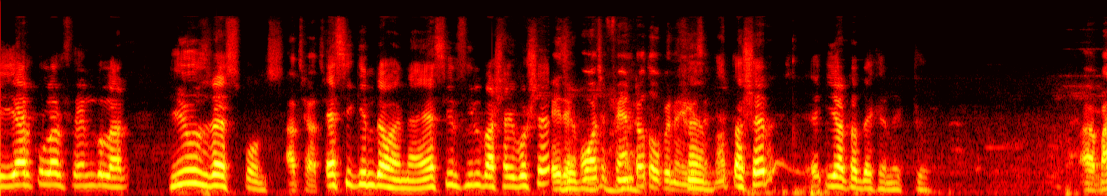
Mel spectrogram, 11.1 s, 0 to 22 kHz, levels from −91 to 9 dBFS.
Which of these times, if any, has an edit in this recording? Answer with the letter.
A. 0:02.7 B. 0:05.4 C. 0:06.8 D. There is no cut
B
